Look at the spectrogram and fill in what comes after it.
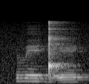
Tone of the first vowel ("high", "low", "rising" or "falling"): high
